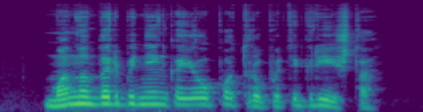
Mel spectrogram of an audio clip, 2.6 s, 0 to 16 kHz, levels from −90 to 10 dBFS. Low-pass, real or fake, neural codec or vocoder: 14.4 kHz; real; none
